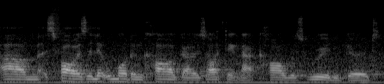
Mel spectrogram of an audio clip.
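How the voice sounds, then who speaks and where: A man with a British accent at medium pitch and moderate pace, with audible room echo and noticeable background noise. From UK. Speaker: car restoration youtuber. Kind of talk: casual livestream chat.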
